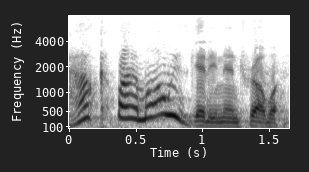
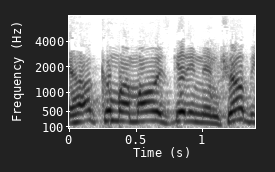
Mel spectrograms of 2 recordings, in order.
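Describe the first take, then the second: First: Sincere self-question. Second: Mock whining, pitched higher; whiny complaint. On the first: Shown as a demonstration. Preacher showing the honest question, sincere. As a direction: ask it of yourself in earnest. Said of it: "you ought to be asking yourself that". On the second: Believer grumbling at God, mock whining. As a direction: complain like a put-upon kid. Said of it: "Rather than complaining".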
